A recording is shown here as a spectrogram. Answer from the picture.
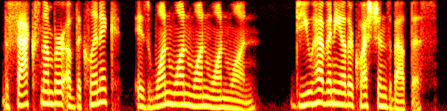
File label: question english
